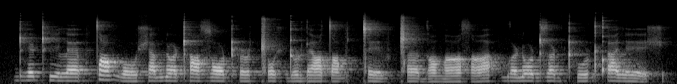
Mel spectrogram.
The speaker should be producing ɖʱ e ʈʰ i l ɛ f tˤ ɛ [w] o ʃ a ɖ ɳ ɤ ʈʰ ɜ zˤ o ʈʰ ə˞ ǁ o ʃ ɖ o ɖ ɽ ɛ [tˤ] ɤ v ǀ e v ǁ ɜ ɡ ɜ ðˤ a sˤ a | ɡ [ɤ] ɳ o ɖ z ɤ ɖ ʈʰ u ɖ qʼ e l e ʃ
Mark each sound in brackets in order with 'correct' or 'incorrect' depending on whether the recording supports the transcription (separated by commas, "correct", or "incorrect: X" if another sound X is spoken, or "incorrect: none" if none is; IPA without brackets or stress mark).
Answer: incorrect: v, correct, correct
